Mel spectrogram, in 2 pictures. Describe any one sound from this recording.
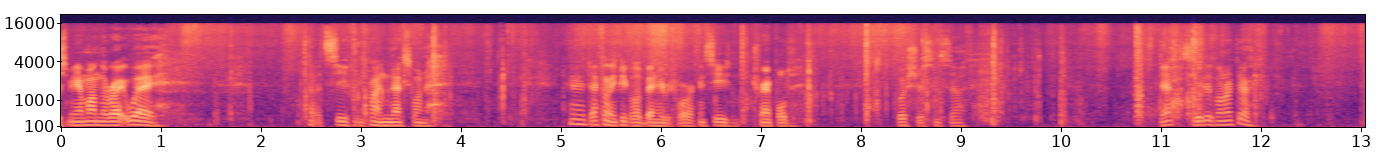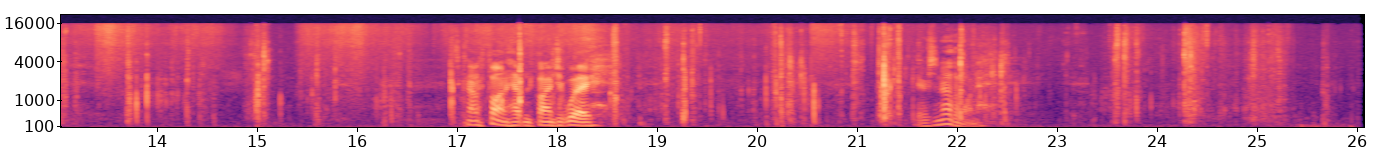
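Footsteps crunch on rocky ground outdoors.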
